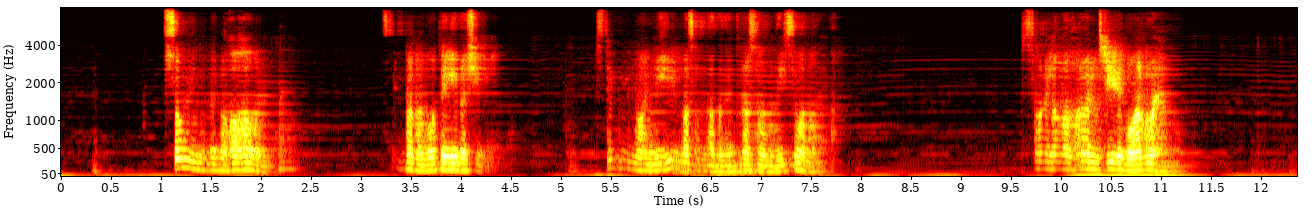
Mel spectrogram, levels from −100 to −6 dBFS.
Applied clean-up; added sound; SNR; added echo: neural mask model DeepFilterNet 3.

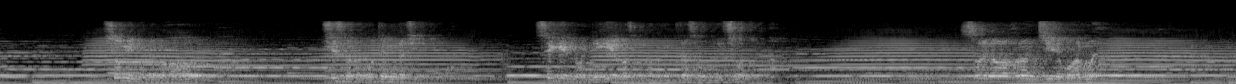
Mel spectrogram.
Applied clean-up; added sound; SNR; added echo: none; Trumpet; 8 dB; reverberation time 0.9 s.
